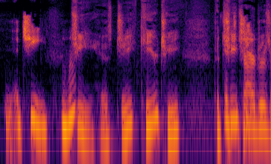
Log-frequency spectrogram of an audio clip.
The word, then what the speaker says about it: Qi: Qi is key or Qi. The Qi chargers are QI. And QI is actually pronounced Qi, just like X is pronounced 10.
